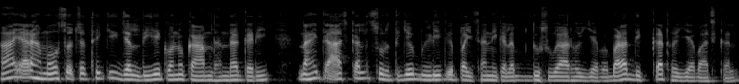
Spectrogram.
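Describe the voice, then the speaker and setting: In a cartoonish character voice, a woman talks at a fairly quick pace with lively intonation, a medium pitch and hardly any pauses, on a very clean recording with a silent background. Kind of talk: rustic comedy. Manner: grumbling, folksy.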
